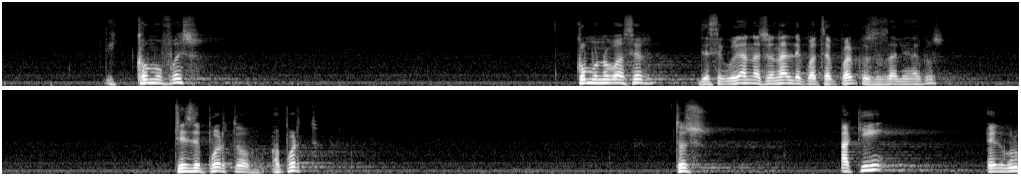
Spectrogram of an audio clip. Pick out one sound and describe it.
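An elderly man speaks calmly into a microphone in short bursts, with pauses between them.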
